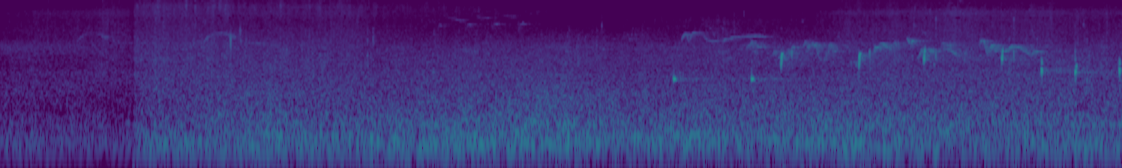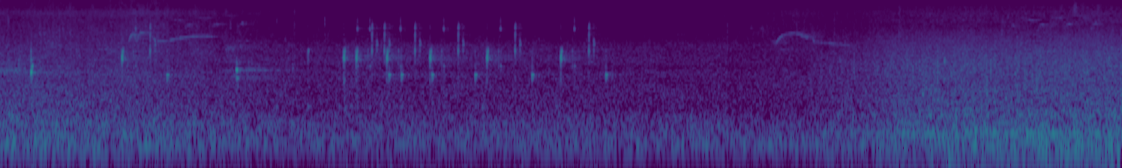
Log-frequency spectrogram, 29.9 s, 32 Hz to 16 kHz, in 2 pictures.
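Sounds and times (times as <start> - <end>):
steady rain hiss: 0.0 - 29.9
bird chirping: 8.4 - 15.7, 16.3 - 23.2
water drips tapping: 16.6 - 17.4, 18.1 - 23.2.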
